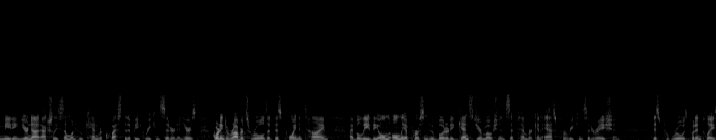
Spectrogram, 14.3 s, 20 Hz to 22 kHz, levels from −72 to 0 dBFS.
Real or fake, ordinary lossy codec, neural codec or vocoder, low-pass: fake; MP3, 48 kbps; codec, 16 kHz in and 24 kHz out, 1 kbps, XY-Tokenizer; 7.2 kHz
